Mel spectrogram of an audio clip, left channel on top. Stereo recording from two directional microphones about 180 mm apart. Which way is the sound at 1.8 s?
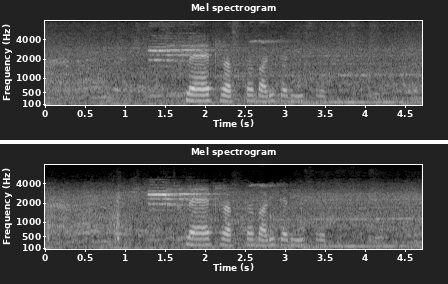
65° left (ahead or behind).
